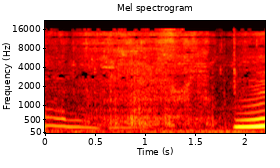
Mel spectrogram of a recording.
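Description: A boy humming a closed-mouth "mmm" of relish while eating, the hum falling in pitch and fading about half a second in. After a quieter stretch, a louder, steady "mmm" begins near the end.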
